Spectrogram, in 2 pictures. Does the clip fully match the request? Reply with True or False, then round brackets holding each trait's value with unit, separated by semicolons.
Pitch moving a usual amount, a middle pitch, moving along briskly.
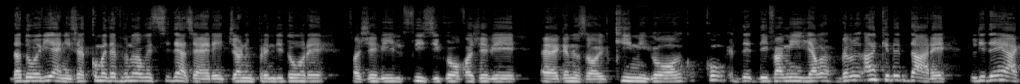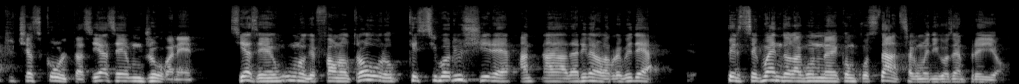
True (3.3 semitones; 150 Hz; 205 wpm)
